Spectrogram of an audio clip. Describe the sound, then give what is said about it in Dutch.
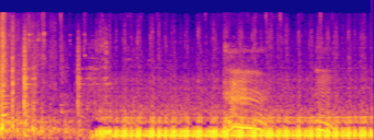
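An old motorcycle engine is kick-started with an old-fashioned kickstarter pressed down with full body weight: a brief mechanical clatter, then after about a second the engine catches and settles into a loud, steady, throbbing idle. “is een ouderwetse kickstarter waar je met zijn volle gewicht op moet staan.”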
